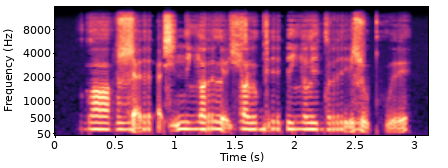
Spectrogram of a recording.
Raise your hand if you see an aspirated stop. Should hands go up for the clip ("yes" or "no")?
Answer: yes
